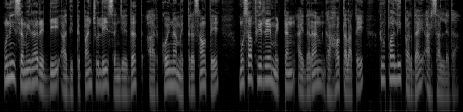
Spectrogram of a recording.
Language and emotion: Santali, neutral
